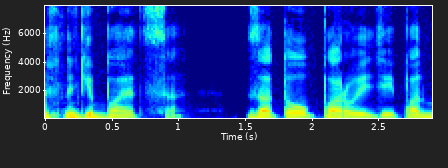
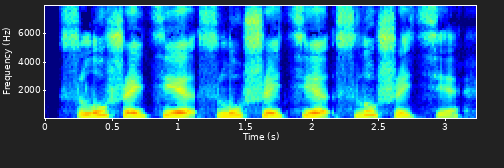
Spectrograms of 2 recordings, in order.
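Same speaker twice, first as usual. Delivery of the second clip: herald's call; 4 semitones higher, slower than usual. Acted. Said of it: "Голос у Герольда с лёгкостью перекрывает рога и толпу".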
